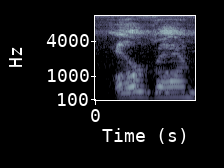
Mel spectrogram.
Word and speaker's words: Argonne: the name of that argonne national laboratory argon a our G a hard g 00 n n N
